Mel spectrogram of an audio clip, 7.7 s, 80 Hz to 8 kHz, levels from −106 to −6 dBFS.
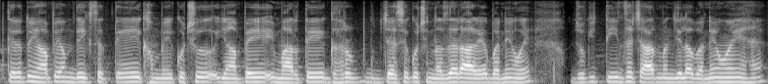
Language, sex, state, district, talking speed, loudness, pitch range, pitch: Maithili, male, Bihar, Samastipur, 225 wpm, -19 LUFS, 145-160 Hz, 155 Hz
